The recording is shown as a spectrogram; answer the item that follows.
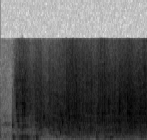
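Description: Water poured from a plastic bucket into the tub of a portable semi-automatic washing machine, a steady splashing that starts just after the beginning and slowly grows louder.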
